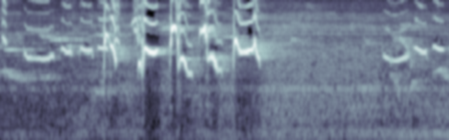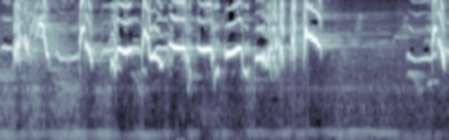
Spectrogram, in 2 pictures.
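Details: White-rumped shama song used as a lure to provoke other birds to respond: loud bursts of sharp, rapidly varied whistles and chirps with steep pitch jumps, in two long phrases separated by a quieter pause.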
